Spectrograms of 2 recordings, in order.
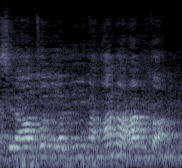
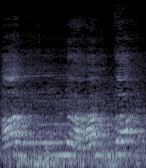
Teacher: اب ہم نون کو صرف ظاہر کریں گے اور غنہ نہیں کریں گے. ظاہر کرنے کا مطلب یہ ہے کہ نون کو صرف مخرج سے ادا کریں گے. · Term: اظہار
